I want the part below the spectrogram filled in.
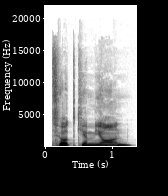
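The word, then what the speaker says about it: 떡볶이: Tteokbokki.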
